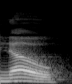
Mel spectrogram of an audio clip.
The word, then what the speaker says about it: know: You know, le que. Le K, pardon, ne se prononce pas. On n'a pas le son que.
